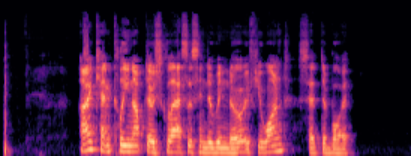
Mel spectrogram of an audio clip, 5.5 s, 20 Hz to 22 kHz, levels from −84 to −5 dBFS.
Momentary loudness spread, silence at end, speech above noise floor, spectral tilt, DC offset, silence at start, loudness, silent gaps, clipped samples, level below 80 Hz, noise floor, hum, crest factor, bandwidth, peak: 10 LU; 0.85 s; 57 dB; -4.5 dB/octave; under 0.1%; 0.05 s; -17 LUFS; none; under 0.1%; -56 dBFS; -75 dBFS; none; 18 dB; 15.5 kHz; -2 dBFS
